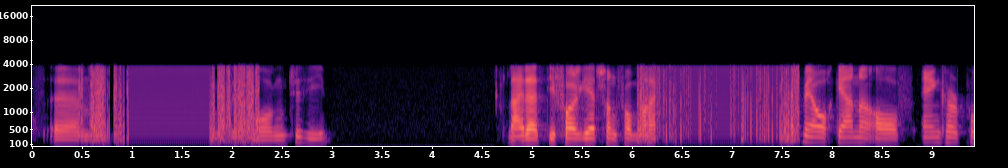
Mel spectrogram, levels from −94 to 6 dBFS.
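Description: Intermittent contact from 0.46 to 2.26 s, open for 0.82 s, and again from 6.05 to 7.66 s between "jetzt schon" and "mir auch gerne", open for 1.26 s. A loose connection drops the sound, leaving crackles at the edges; the waveform flattens, and the spectrogram shows blank gaps bounded by vertical clicks.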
